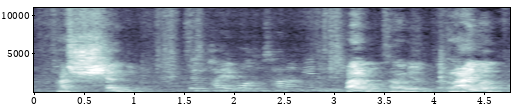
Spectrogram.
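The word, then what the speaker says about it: Paschen: 쉐 입술 움직이지 않고 발음해. 파셴이에요.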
